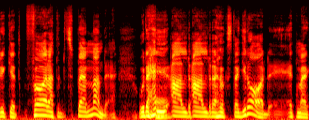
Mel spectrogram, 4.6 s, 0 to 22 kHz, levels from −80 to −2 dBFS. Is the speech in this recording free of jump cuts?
no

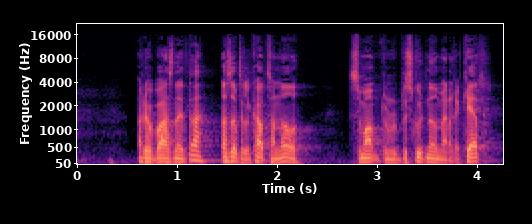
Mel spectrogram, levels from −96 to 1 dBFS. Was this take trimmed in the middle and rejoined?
yes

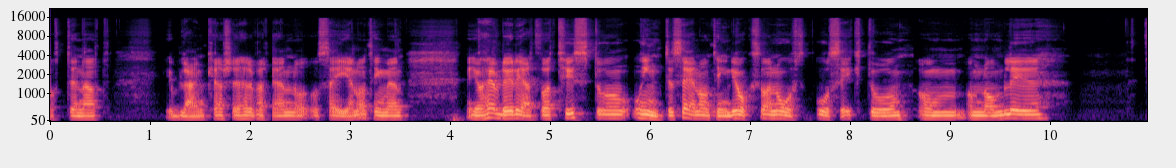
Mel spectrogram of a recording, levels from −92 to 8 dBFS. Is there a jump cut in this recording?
yes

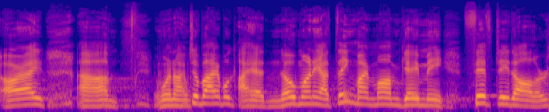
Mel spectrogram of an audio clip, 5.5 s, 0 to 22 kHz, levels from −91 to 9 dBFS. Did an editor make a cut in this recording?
yes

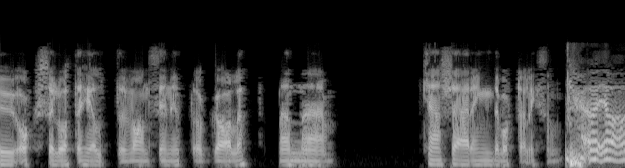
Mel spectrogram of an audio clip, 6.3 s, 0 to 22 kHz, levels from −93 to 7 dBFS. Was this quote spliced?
yes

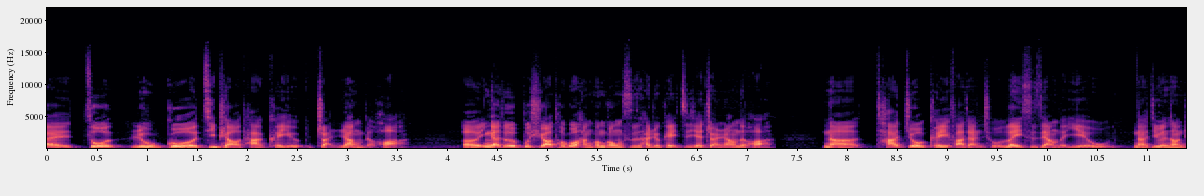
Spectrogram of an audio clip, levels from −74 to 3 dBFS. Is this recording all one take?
yes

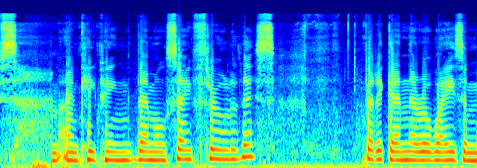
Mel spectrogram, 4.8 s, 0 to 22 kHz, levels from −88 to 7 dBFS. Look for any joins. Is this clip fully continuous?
yes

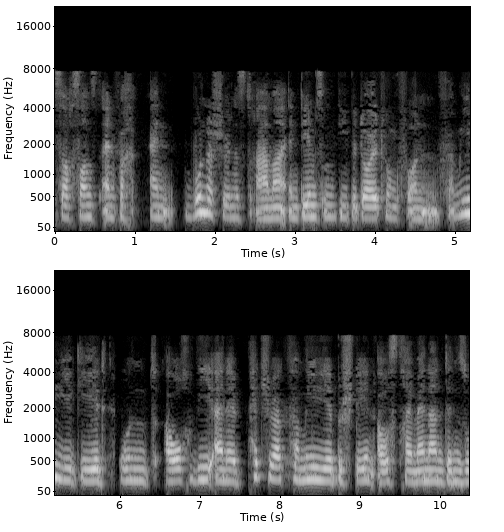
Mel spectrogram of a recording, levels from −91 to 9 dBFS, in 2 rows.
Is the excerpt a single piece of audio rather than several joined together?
no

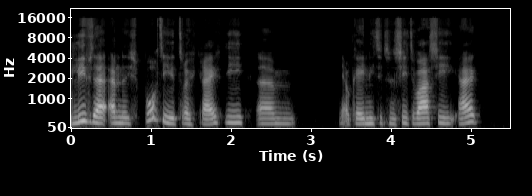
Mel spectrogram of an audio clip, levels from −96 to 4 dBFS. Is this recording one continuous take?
no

